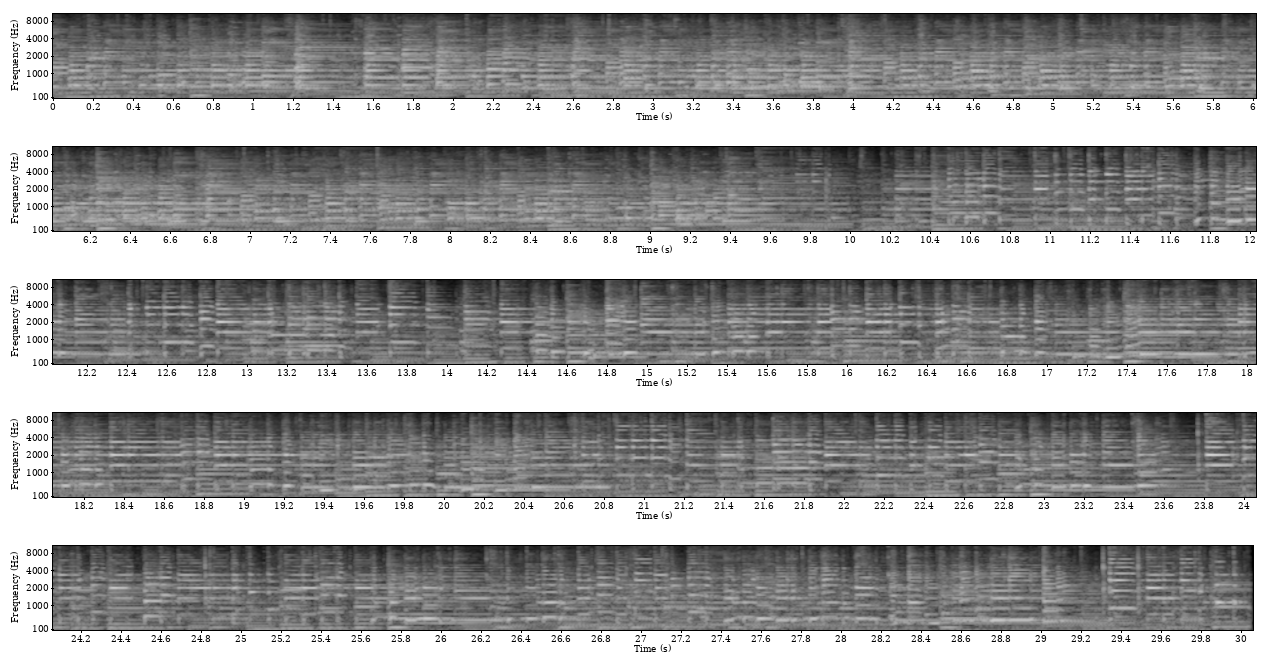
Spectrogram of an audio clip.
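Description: Bluegrass band playing an instrumental on banjo, mandolin, guitar and upright bass, the upright bass featured.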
